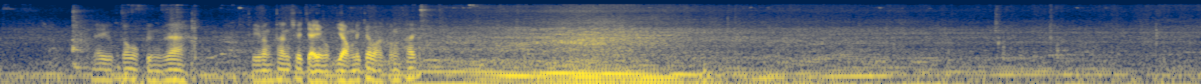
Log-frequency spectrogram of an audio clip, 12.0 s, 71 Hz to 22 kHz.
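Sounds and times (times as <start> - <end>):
motor scooter passing by: 2.0 - 12.0.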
